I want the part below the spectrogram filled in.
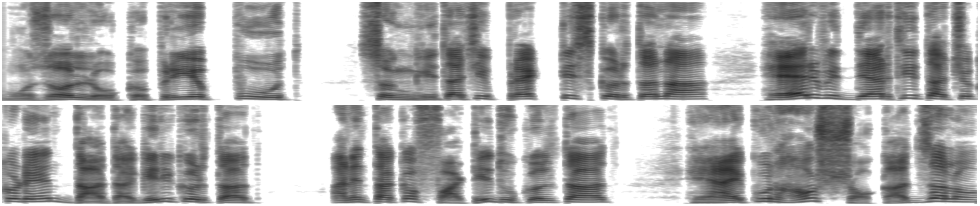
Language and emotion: Goan Konkani, surprised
